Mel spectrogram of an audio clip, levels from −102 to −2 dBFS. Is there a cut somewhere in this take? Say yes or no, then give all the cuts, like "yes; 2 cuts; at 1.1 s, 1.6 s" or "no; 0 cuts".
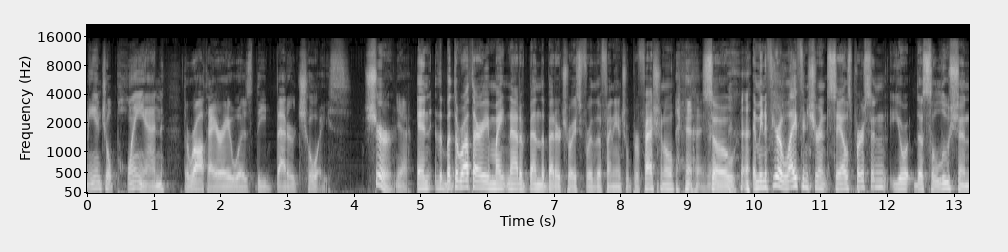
yes; 2 cuts; at 10.0 s, 12.0 s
